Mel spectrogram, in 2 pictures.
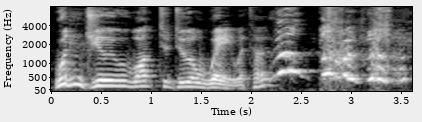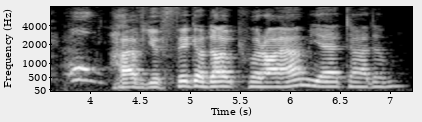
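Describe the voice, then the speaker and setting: Taunting killer, British accent, high animated voice, gloating, smug, theatrical radio play villain. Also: male voice, takes it slowly, pauses often, slight background noise, exaggerated voice. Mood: smug, menacing. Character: gloating, theatrical male murderer toying with his pursuer. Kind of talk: radio drama acting.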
